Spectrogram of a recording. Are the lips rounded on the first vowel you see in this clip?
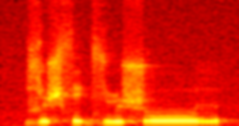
yes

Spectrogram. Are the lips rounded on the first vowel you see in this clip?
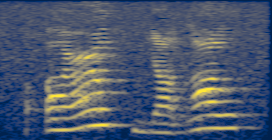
yes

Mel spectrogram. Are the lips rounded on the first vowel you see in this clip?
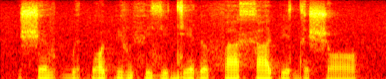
no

